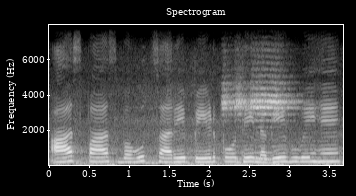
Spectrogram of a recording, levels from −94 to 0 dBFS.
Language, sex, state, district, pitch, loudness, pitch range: Hindi, female, Punjab, Fazilka, 225 Hz, -14 LUFS, 210-230 Hz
